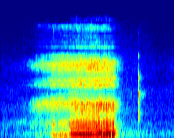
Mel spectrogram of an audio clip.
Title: Snoring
